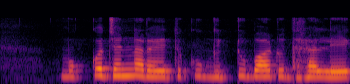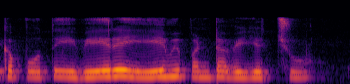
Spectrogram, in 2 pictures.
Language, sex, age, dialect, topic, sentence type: Telugu, female, 56-60, Southern, agriculture, question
